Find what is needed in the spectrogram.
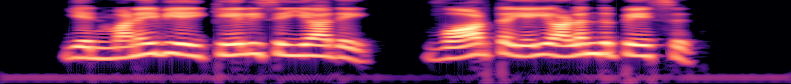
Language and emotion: Tamil, angry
